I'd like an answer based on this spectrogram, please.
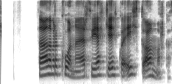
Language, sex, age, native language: Icelandic, female, 40-49, Icelandic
